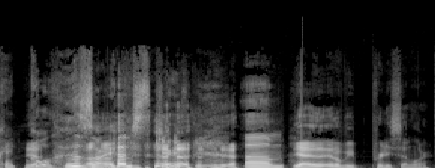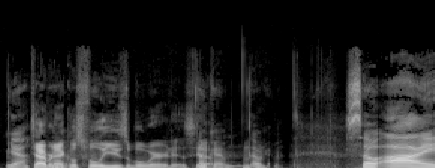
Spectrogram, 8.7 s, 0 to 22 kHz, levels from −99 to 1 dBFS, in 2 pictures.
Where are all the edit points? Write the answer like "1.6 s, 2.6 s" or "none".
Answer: none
